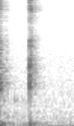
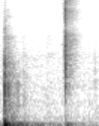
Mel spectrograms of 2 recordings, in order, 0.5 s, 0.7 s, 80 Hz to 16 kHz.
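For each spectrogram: First: Two quiet, short clicks with almost no ring: the dry tick of a plastic pistol slide. Second: Two solid low knocks around 110 Hz with a faint tick between them, from a steel pistol slide.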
